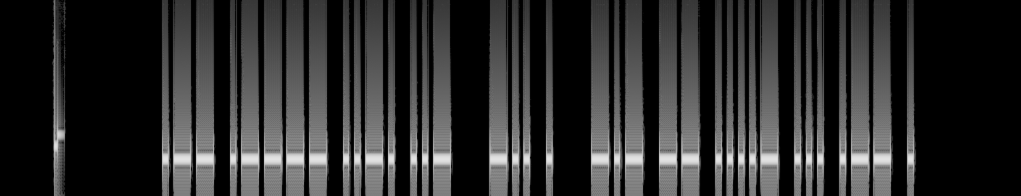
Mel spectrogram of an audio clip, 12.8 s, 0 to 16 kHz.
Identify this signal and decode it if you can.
Morse code, heard as a keyed tone, about 17 wpm, 700 Hz. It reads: W1FU DE KM4SWE
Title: USA Callsign DE Callsign 17wpm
